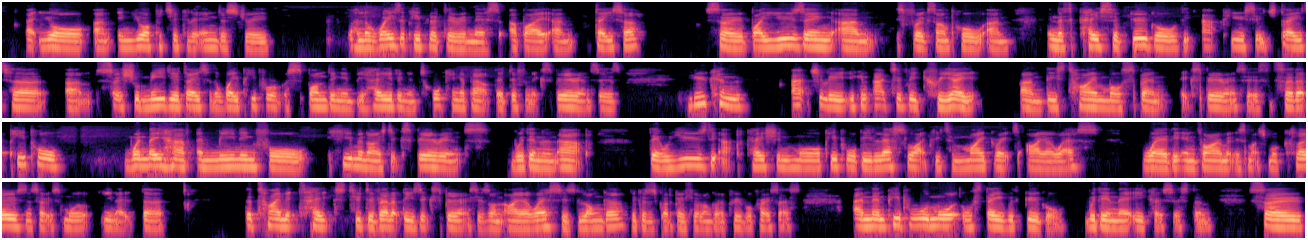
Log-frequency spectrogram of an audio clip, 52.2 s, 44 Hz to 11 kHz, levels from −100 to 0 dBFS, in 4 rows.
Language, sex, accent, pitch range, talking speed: English, male, British, 125-145 Hz, 165 wpm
